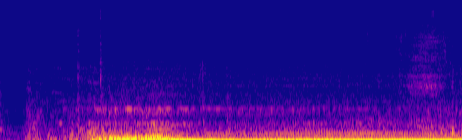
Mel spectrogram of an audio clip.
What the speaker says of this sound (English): Let me just start up the car.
